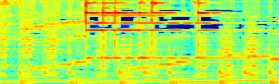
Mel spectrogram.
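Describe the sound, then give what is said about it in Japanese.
A hand bell ringing in bright metallic tones, struck in a quick, repeated, steady rhythm with long shimmering overtones. It is fairly loud and heard alone, with no talk. “はい、こちらはハンドベルちゃんでございます。”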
